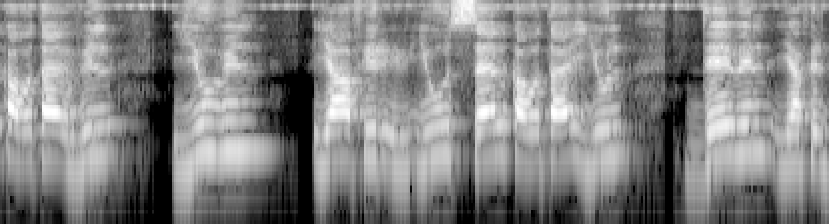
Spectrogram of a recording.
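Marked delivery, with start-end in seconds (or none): none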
